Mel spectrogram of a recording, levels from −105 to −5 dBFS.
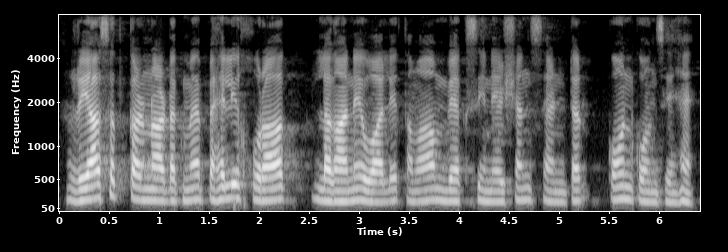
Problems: constant background noise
